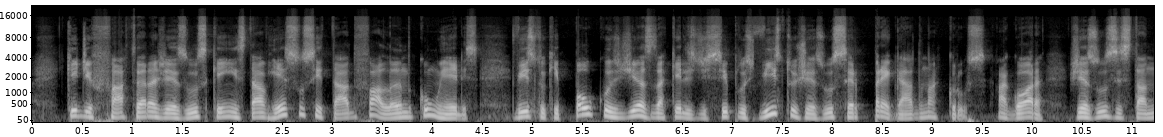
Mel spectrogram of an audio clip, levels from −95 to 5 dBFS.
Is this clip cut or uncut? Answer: cut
